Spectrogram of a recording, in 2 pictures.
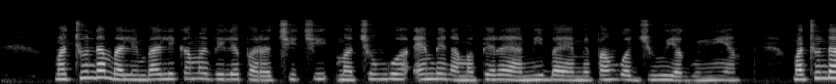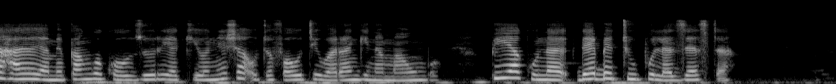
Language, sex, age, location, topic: Swahili, female, 18-24, Nairobi, finance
